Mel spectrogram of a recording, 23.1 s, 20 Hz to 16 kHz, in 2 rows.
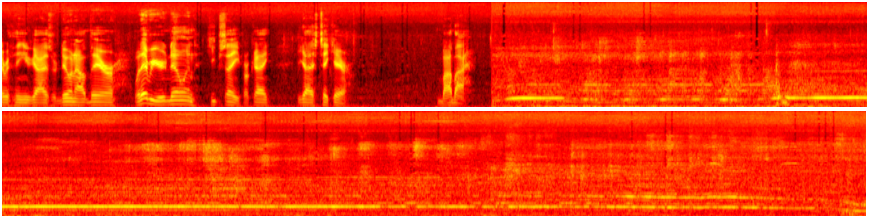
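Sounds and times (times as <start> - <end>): motor humming: 6.5 - 23.0.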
